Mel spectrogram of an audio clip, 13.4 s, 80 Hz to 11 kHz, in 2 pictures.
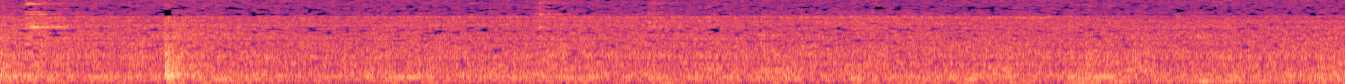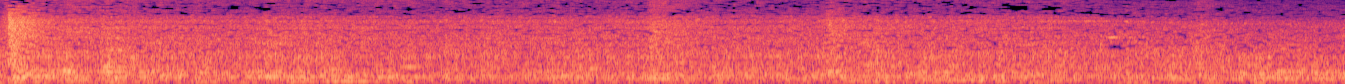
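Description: Machine-shop drill spindle running and cutting a hole in a steel 1-2-3 block held in a vise: a steady machine noise with a few sharp metallic clicks, one loudest about seven seconds in.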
